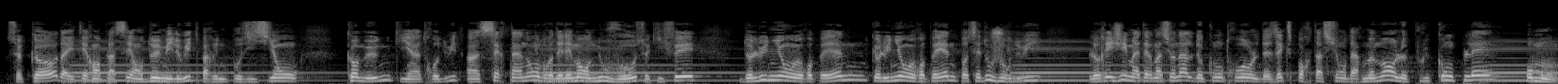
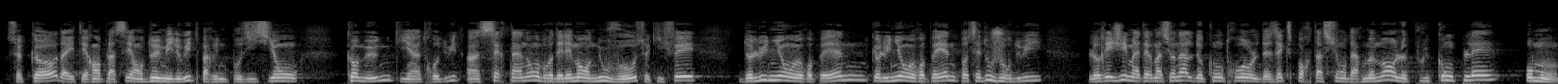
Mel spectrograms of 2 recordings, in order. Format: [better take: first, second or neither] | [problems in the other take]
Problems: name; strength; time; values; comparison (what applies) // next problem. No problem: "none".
second | background sound (Bowed string instrument); 13 dB below the speech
